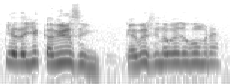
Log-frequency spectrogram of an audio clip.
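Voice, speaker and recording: A man's voice: very high-pitched, fairly even intonation, fast, a bit bright, slight background noise. A young man vlogging outdoors at a farm house, joking and talking straight to a phone camera held at arm's length. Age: young adult. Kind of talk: casual vlog narration. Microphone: phone selfie camera at arm's length.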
